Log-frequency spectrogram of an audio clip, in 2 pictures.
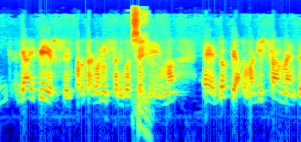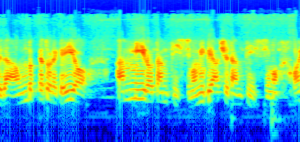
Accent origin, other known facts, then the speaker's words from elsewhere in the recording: Pozzuoli, Campania, Italy; born there; sono napoletano, io sono nato a Pozzuoli, provincia di Napoli.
